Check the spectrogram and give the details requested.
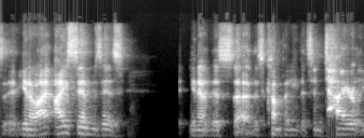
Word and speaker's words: iCIMS: as, or abbreviated, well, it's pronounced iCIMS, let's say, but it's ICIMS.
